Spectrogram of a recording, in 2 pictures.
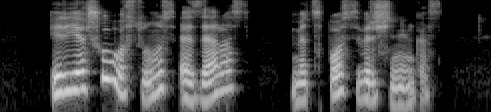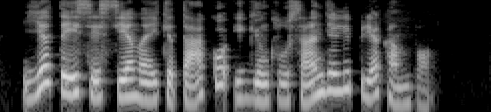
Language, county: Lithuanian, Kaunas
